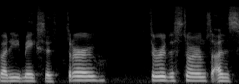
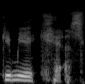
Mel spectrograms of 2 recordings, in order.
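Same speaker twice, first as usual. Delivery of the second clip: nasty, mean crazy-aunt voice; 3 semitones higher than usual. Picturing someone as a crazy aunt begging for a kiss: imitating a nasty crazy aunt. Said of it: "the crazy aunt sucking on a lollipop and all nasty".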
